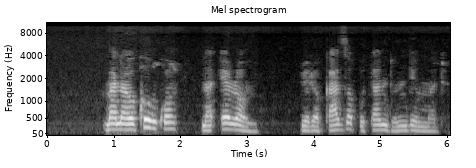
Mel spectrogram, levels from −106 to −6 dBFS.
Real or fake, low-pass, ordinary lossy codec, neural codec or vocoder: real; 9.9 kHz; AAC, 32 kbps; none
